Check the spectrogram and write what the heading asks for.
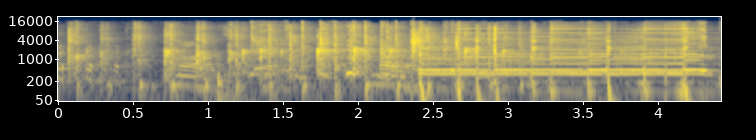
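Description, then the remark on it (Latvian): A short burst of applause, brisk, overlapping claps from a few pairs of hands, gives way about halfway through to a bright musical jingle with sustained tones and a steady beat. “Tiešām ap, ap, aplausi.”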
